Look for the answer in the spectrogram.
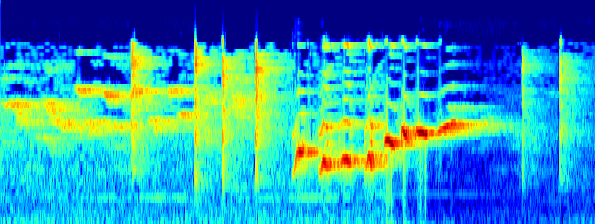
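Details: White-rumped shama singing: soft, thin, high whistles and clicks, then a loud run of warbled, rising and falling whistled notes that ends in a long sweeping note.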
